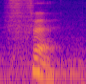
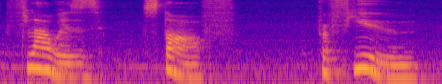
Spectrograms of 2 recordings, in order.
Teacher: This is a Fortis Labio-Dental Fricative.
